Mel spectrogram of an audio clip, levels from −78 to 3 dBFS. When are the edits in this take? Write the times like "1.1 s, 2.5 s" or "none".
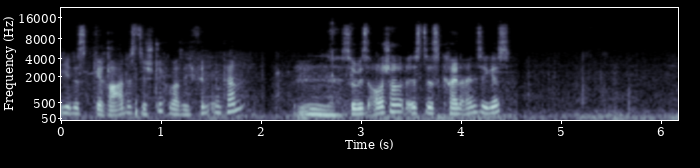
none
